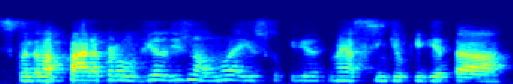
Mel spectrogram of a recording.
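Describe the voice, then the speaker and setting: Bright-voiced Brazilian actor giving advice. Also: male voice, high-pitched, fairly even intonation, racing. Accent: Brazilian Portuguese. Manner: reflective, explanatory, many filler restarts. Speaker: actor and acting coach. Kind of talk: live video chat, giving advice. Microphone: video call.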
